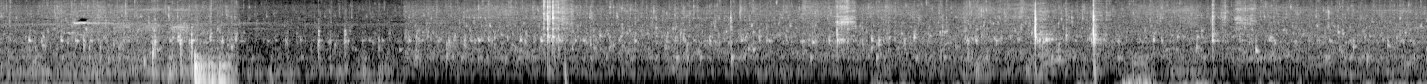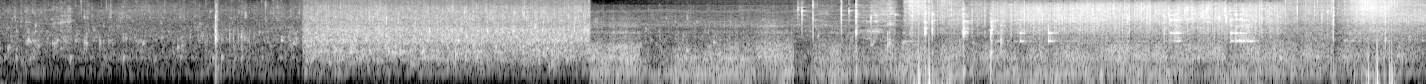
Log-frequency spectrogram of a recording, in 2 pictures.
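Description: Camp breakfast being cooked: scattered clinks and knocks of utensils and pans, a steady hiss for about three seconds, then food frying and sizzling loudly in a pan from about two-thirds of the way through, with the clicks of stirring over it.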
